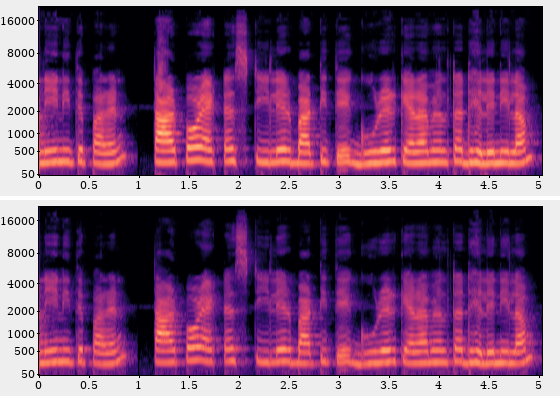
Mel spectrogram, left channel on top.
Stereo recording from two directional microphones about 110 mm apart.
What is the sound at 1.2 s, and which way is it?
A woman's voice, 40° left (ahead or behind).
